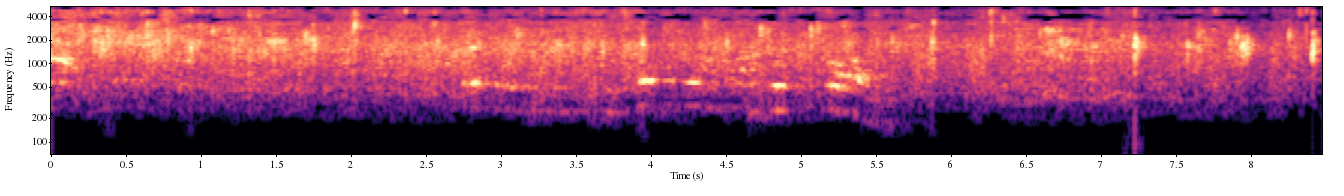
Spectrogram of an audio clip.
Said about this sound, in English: A big round of applause.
